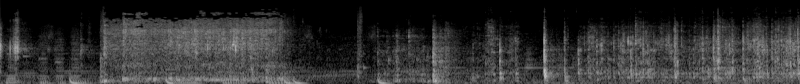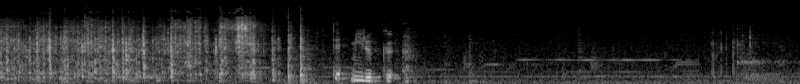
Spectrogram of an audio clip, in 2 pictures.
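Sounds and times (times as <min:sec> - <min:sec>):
whisk beating batter in metal bowl: 0:04.8 - 0:11.0.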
